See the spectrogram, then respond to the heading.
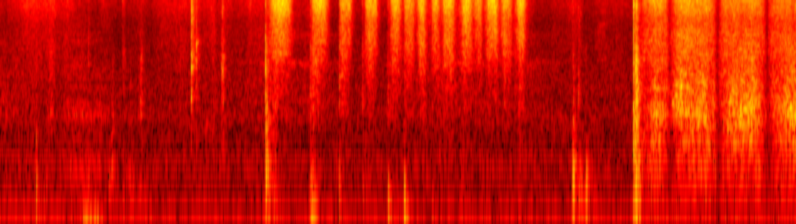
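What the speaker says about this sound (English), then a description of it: "You want to make sure you don't run off the edge of the sandpaper here" An acoustic guitar part is rubbed back and forth across sandpaper on a workbench, rasping strokes in a repeating rhythm, some quick and short, others longer and heavier, close and clear.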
